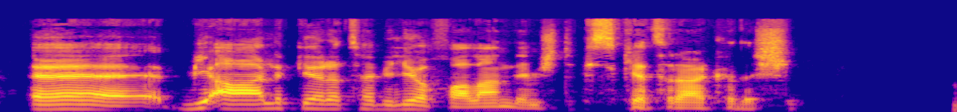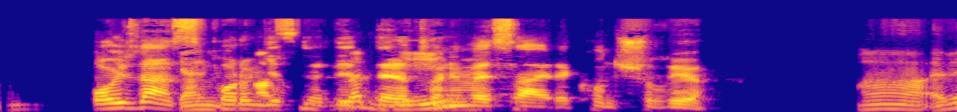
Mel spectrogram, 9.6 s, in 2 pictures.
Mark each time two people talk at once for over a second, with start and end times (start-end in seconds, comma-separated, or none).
5.7-7.2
